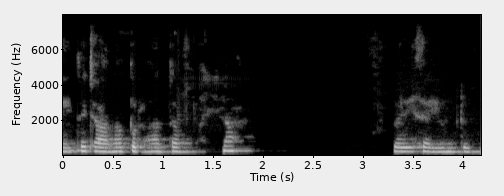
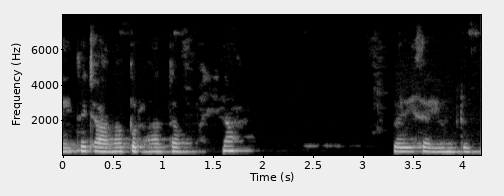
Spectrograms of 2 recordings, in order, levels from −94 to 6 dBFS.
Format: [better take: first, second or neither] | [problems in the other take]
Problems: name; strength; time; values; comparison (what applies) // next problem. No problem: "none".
second | noise reduction (neural mask model Resemble Enhance denoiser)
